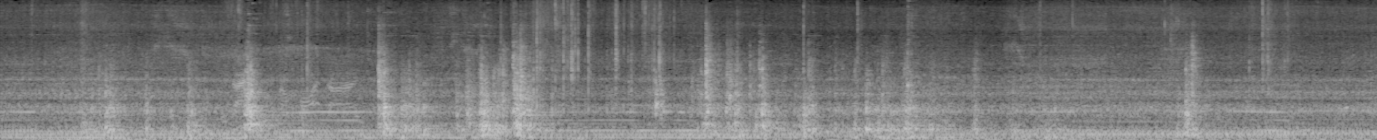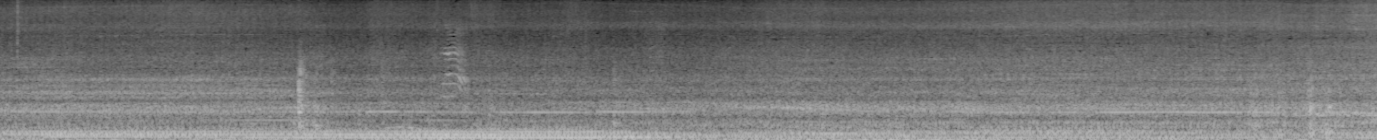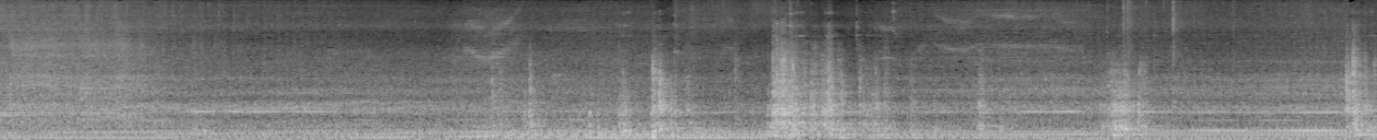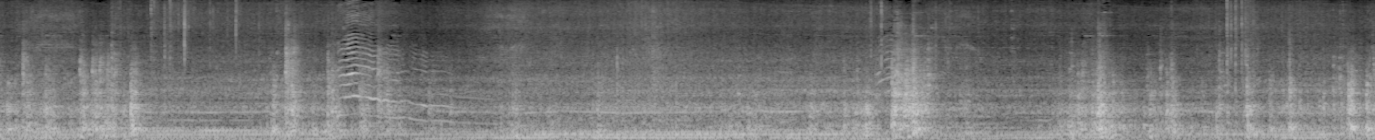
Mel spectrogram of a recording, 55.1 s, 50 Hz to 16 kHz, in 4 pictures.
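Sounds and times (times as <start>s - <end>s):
excavator running: 0.0s - 55.0s
hydraulic whine: 25.3s - 35.4s.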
